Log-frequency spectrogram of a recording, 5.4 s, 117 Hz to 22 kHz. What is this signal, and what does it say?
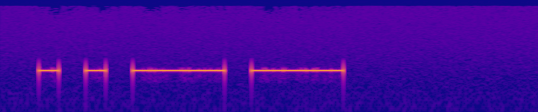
Beep code, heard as beeps, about 810 Hz. 2 short, 2 long.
